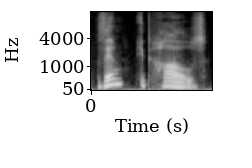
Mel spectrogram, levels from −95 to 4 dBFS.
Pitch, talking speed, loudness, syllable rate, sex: 155 Hz, 110 wpm, -18 LUFS, 2.4 syllables/s, male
